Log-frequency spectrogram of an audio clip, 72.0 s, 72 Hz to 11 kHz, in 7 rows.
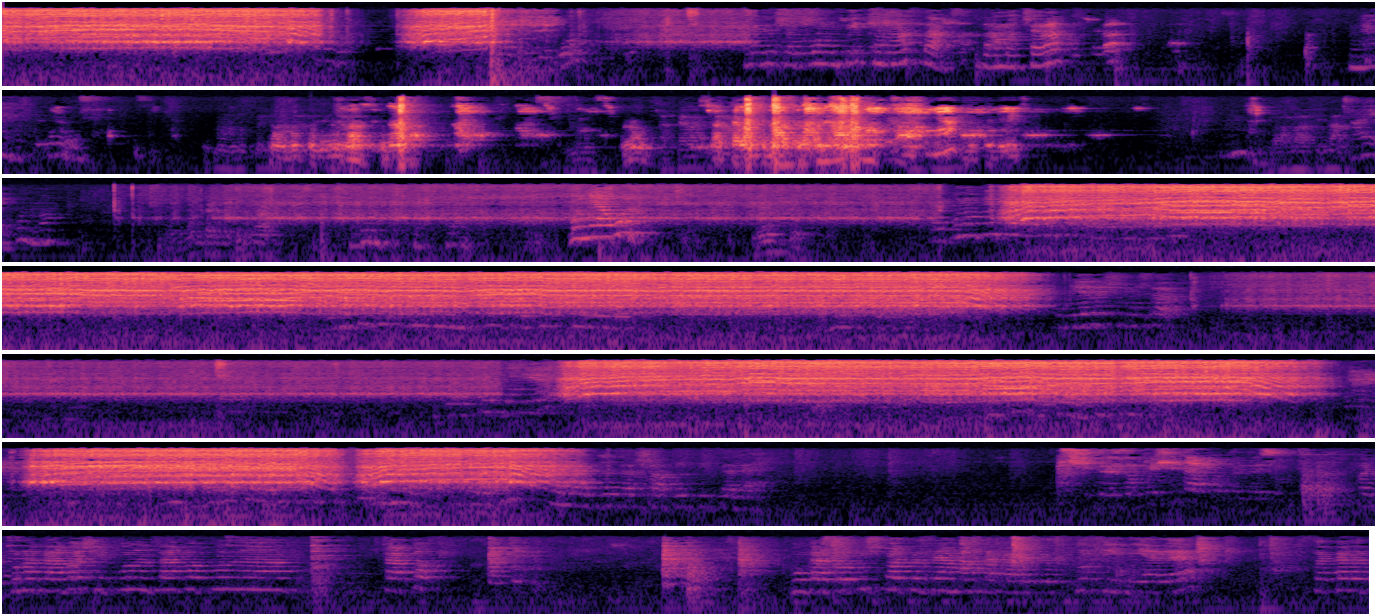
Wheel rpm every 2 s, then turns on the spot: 160, 60, 20, 0, 0, 0, 0, 0, 0, 0, 10, 20, 20, 20, 120, 160, 160, 160, 160, 30, 10, 20, 40, 160, 160, 80, 130, 90, 0, 0, 0, 0, 0, 0, 0, 0.
4-6 22-28 40-44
